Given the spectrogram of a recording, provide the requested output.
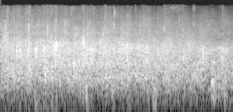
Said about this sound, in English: Guys, thank you. Can we give them some applause for coming up?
